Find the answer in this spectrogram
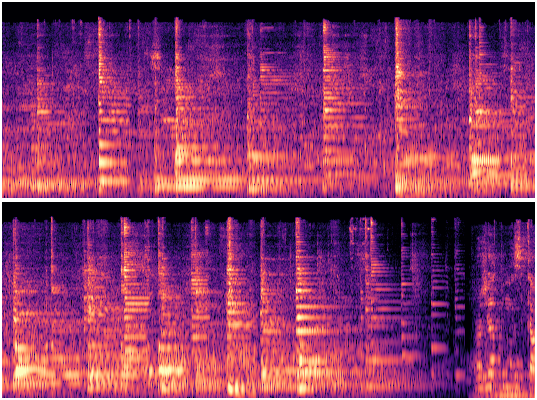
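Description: Several acoustic guitars playing a seresta serenade together, with plucked melody notes over chords. The music fades out near the end.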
